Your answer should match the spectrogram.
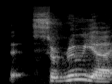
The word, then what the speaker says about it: Tsuruya: But Tsuruya is basically it's similar to tsunami. So anybody that's like thinking like trying to like remember how to say it right, just think tsunami.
